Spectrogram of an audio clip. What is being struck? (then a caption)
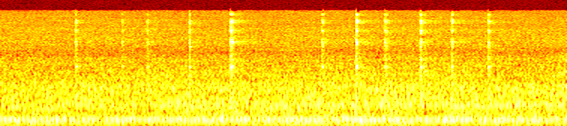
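Small enamel metal lapel pin tapped with a steel knife tip. A small solid enamel metal lapel pin badge, held in the fingers, is tapped on its back and enamel front with the tip of a steel cheese knife. Ten faint, bright, high-pitched ticks sound at an uneven pace, each dying away almost at once over a steady low hum.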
